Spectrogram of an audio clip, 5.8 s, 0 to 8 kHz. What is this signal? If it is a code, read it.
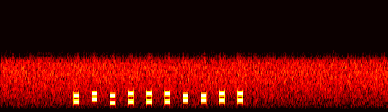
DTMF, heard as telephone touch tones, dialled by machine, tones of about 80 ms. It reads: 4015557788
